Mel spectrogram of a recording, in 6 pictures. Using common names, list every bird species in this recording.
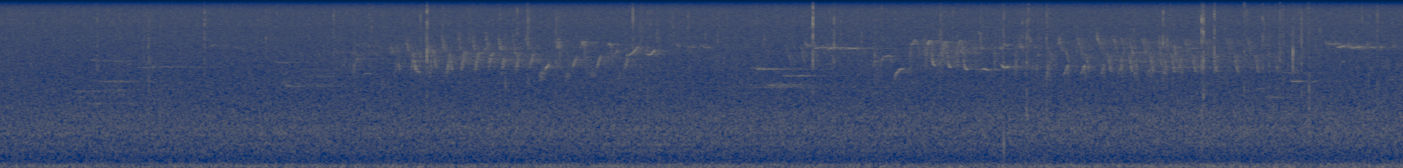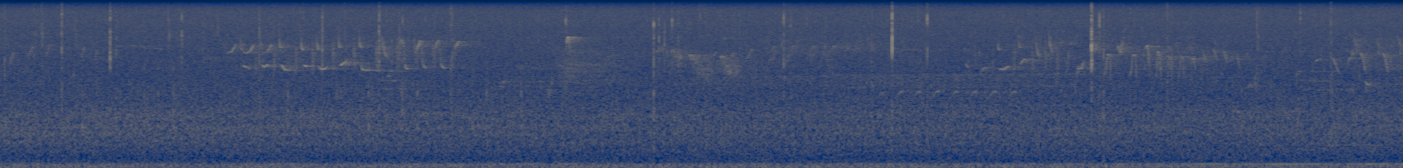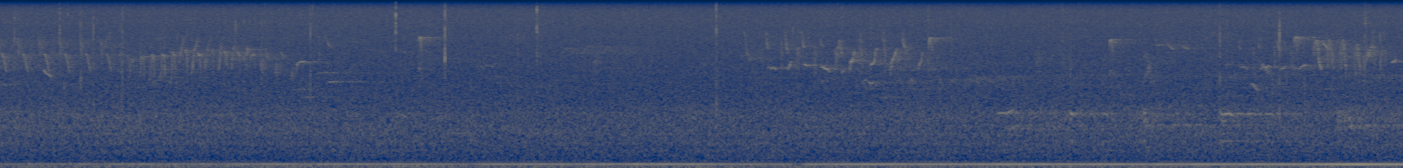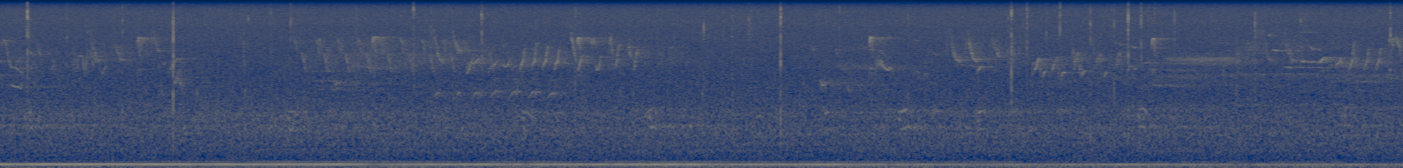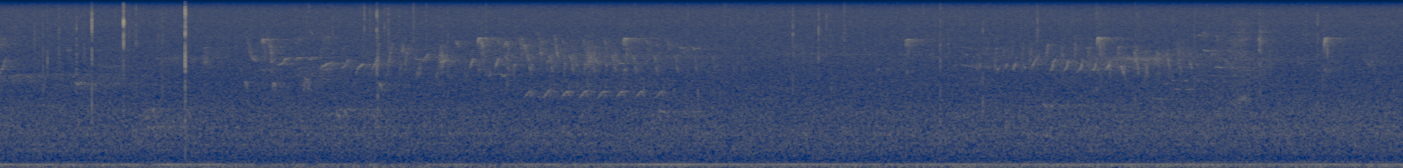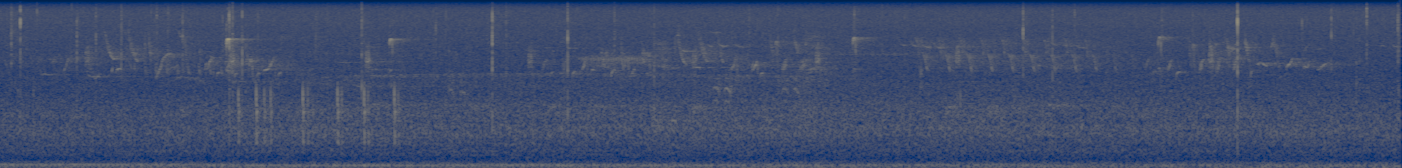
American Goldfinch, Wood Thrush, Red-winged Blackbird, Downy Woodpecker, White-breasted Nuthatch, Swamp Sparrow, Canada Goose, Gray Catbird, Yellow-bellied Sapsucker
